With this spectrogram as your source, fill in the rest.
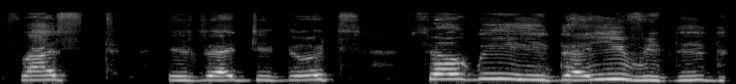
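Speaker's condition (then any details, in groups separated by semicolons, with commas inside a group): Cerebral palsy; fine motor skill challenges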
